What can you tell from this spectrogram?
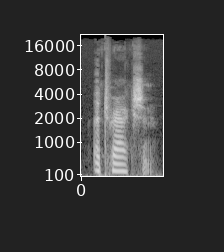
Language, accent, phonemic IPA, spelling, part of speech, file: English, US, /əˈtɹækʃn̩/, attraction, noun, En-us-attraction.ogg
- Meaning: 1. The tendency to attract 2. The tendency to attract.: The state of being attractive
